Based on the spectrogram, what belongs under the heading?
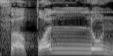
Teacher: لام واحدة، مع أنها في الوصل لامان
